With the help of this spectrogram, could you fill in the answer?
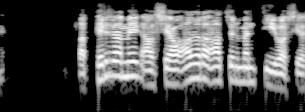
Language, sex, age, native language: Icelandic, male, 30-39, Icelandic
